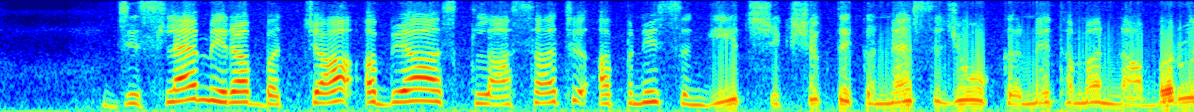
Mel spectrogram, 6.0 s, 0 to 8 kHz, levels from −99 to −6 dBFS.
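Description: Right at the start, from 0.0 to 0.5 s, the background sounds like comfort noise in place of the background: a smooth, featureless hiss instead of real room detail, sitting about 32 dB below the loud parts and only about 1 dB off the level that follows. The likely cause is discontinuous transmission: the sender goes quiet during a pause and the receiver fills the gap with synthetic noise shaped roughly like the room, until real sound resumes.

From 3.54 s to the end there's a block size mismatch (truncated): one stage hands over longer blocks than the next reads, so the tail of each block gets thrown away. You hear it as a steady buzz at 109 Hz, the block rate, and the speech runs 1.09 times fast while keeping its timbre. The call codec's band limit, with nothing above 8 kHz, and the low room noise sit underneath the speech.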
